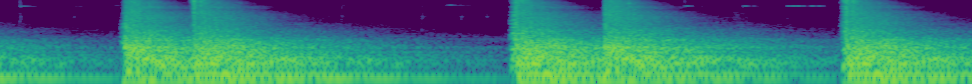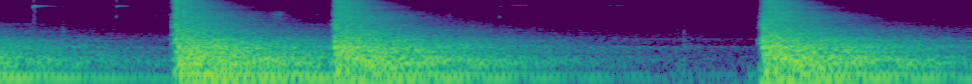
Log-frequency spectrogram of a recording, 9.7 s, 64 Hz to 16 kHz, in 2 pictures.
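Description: A string of pistol shots from a Canik TP9 9mm pistol, about eight in all, irregularly spaced: two close together near the start, another pair about two and a half seconds in, then single shots. Each sharp crack rings on in a long echoing decay off the walls of the indoor range.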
